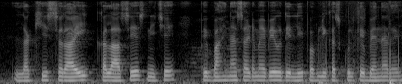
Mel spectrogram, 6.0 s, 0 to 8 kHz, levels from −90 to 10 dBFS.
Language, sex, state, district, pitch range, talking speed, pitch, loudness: Maithili, male, Bihar, Lakhisarai, 135-145 Hz, 140 wpm, 135 Hz, -30 LUFS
